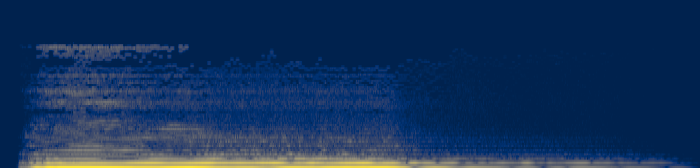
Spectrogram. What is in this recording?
A middle-frequency note that sounds like a Swiss alpenhorn or person blowing into a conch shell. Made by blowing into a short section of PVC pipe.
alpenhorn, clarion, conch, conch-shell, horn, mountain, swiss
